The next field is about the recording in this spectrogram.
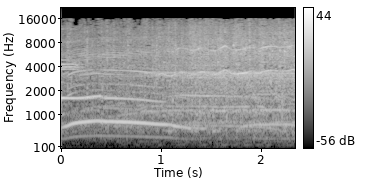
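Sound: protest crowd cheering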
